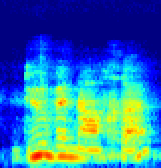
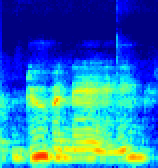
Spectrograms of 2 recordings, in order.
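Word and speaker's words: Duvenage: Wayne Duvenacher, or Duvenay. He says he doesn't mind whichever way his surname is pronounced.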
